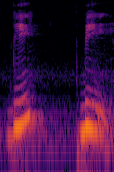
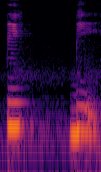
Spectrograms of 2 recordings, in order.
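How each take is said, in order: The two takes are said the same way.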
